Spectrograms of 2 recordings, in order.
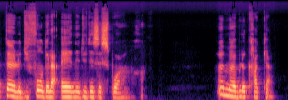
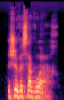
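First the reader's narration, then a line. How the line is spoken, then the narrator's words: Plain. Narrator (French): dit-il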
